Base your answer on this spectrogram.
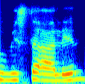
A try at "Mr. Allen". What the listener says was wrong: Yes, well done. Just now you put out Alin.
